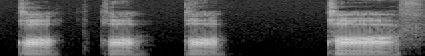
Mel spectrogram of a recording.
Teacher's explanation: Qaf is a heavy letter. It's like you're squeezing the upper portion of your throat together and ejecting the sound of qaf.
